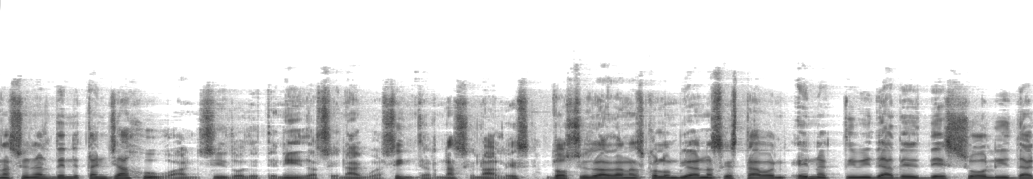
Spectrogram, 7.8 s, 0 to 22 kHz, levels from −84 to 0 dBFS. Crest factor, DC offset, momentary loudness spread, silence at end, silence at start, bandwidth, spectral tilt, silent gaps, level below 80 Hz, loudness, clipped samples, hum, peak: 20 dB; under 0.1%; 7 LU; 0 s; 0 s; 14 kHz; -4 dB/octave; none; -48 dBFS; -20 LUFS; under 0.1%; none; -2 dBFS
